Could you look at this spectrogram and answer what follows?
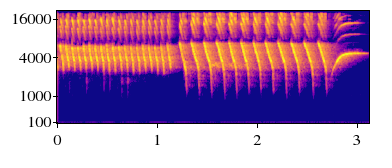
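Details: Canary in full song: a fast, even high rolling trill lasting about a second, then a string of descending whistled notes and a final rising sweep.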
